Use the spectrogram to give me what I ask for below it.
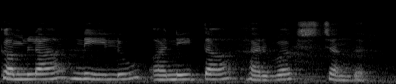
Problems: constant background noise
